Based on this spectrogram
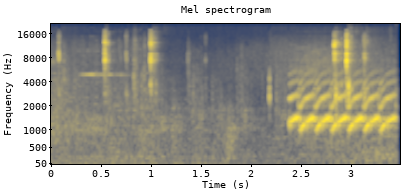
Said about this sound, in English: I believe that's a security alarm in there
